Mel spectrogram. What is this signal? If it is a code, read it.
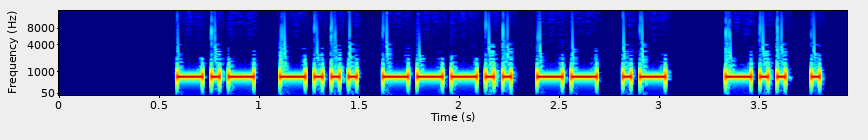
Morse code, heard as a keyed tone, about 27 wpm, 700 Hz. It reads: KB8MA DE
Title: USA Callsign DE Callsign - 5 Characters - 28wpm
